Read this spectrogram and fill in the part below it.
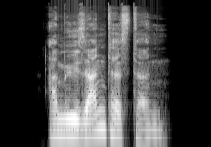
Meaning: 1. superlative degree of amüsant 2. inflection of amüsant: strong genitive masculine/neuter singular superlative degree
- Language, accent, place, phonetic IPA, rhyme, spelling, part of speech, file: German, Germany, Berlin, [amyˈzantəstn̩], -antəstn̩, amüsantesten, adjective, De-amüsantesten.ogg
